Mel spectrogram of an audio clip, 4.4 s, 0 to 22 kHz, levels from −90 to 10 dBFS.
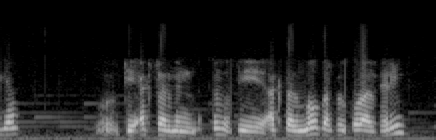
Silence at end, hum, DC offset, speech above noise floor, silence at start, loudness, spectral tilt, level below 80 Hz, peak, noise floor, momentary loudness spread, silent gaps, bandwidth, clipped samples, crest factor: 0.3 s; none; under 0.1%; 30 dB; 0 s; -22 LUFS; -8.5 dB/octave; -52 dBFS; -6 dBFS; -51 dBFS; 9 LU; none; 4 kHz; under 0.1%; 16 dB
